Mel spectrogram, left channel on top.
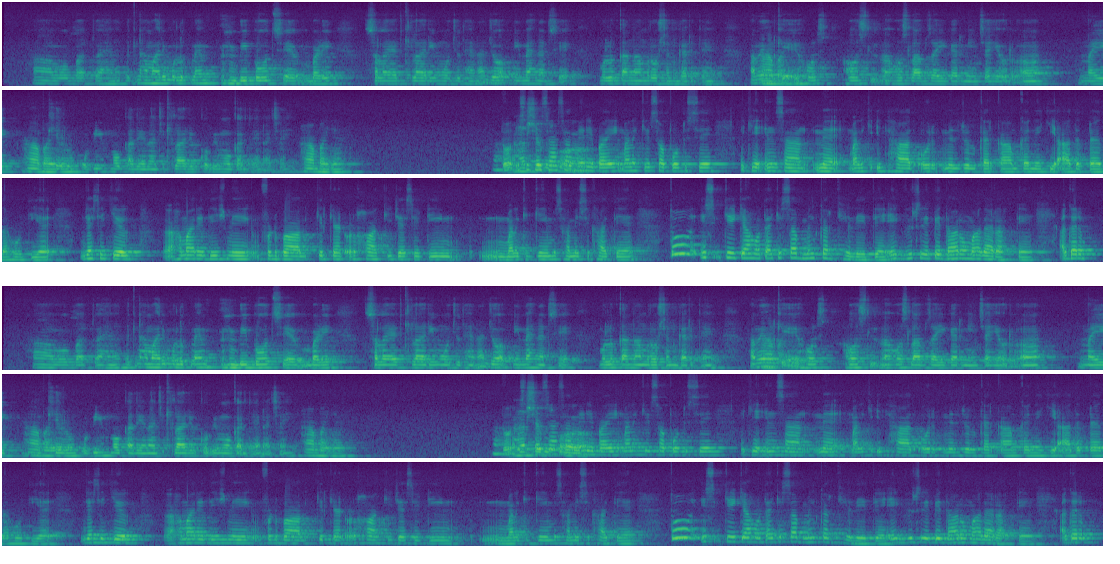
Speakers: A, on the right (about 35°); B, on the left (about 50°).
A: ہاں وہ بات تو ہے لیکن ہمارے ملک میں بھی بہت سے بڑے صلاحیت کھلاڑ موجود ہے نا جو اپنی محنت سے ملک کا نام روشن کرتے ہیں ہمیں
B: ہاں
A: ان
B: بھائی
A: کی
B: جان
A: حوص حوصل حوصلہ افزائی کرنی چاہیے اور نئے
B: ہاں بھائی
A: کھیلوں
B: جان
A: کو بھی موقع دینا چا کھلاڑیوں کو بھی موقع دینا چاہیے
B: ہاں بھائی جان
A: ہاں
B: تو اسی
A: ہر
B: کے
A: شخص
B: ساتھ
A: کو
B: ساتھ میرے بھائی مطلب کہ سپورٹ سے کہ انسان میں مطلب کی اتحاد اور مل جل کر کام کرنے کی عادت پیدا ہوتی ہے جیسے کی ہمارے دیش میں فٹ بال کرکٹ اور ہاکی جیس ٹیم مطلب کی گیمس ہمیں سکھاتے ہیں تو اس کے کیا ہوتا ہے کی سب مل کر کھیلے تے ہیں ایک دوسرے پے دارومدار رکھتے ہیں اگر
